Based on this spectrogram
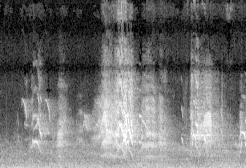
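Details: Wild, free-flying rose-ringed parakeets in a tree in the early morning give harsh, high screeching calls in overlapping bursts, several birds calling at once with short gaps between.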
